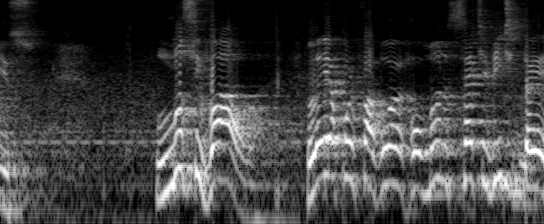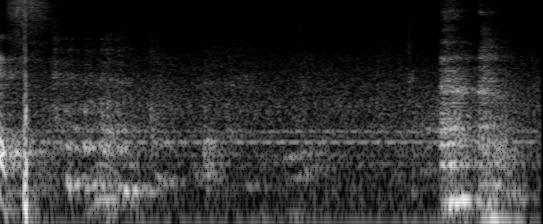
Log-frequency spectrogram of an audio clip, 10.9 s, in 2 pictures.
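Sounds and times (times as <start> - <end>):
speech: 0.0 - 0.4, 1.6 - 6.2
laughter: 5.9 - 7.3
person clearing throat: 9.8 - 10.8.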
